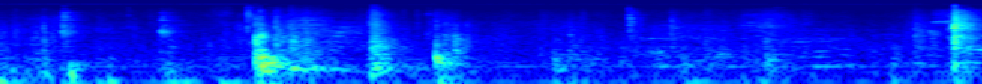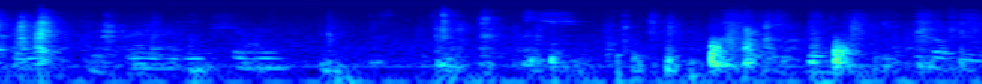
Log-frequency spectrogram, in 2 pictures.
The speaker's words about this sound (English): Interview time, okay. Putting chairs in, okay.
